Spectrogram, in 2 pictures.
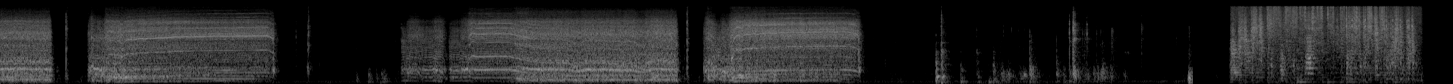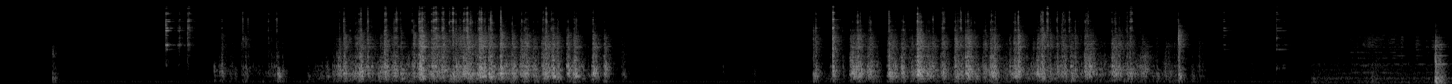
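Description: Cordless drill driving a spiral tap to cut threads into a plywood block, running in three short bursts whose whine rises in pitch as it speeds up. Later an aerosol can hisses for about two seconds, followed by two spells of rapid clicking and rattling.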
